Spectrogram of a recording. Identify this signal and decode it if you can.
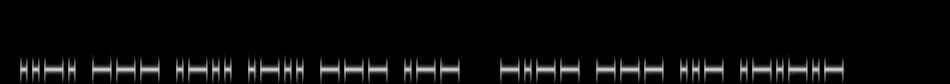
Morse code, heard as a keyed tone, about 19 wpm, 700 Hz. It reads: FOLLOW YOU.
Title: Sentences from Top 1000 Words - Review Part 1 - 20wpm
